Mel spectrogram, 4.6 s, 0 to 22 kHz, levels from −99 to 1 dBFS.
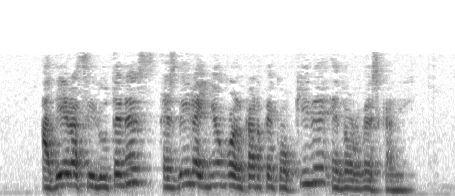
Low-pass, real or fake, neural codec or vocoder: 7.2 kHz; real; none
